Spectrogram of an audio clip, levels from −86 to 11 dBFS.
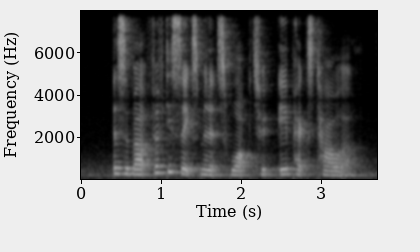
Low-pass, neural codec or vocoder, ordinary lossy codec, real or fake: none; none; none; real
